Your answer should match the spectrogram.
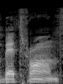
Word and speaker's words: Bertrand: Bertrand.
